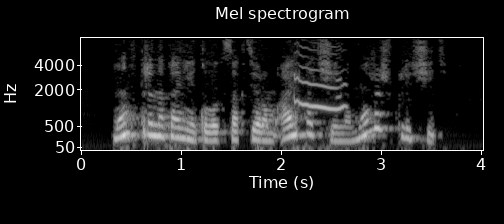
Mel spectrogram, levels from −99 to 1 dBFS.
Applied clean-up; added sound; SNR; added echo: classical method spectral subtraction.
